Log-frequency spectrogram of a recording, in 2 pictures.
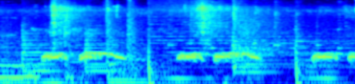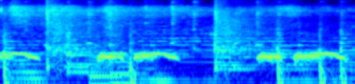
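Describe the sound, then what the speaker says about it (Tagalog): A dove coos over and over in a steady repeating rhythm, close and clear, with no voices. "Yung ibon no, hindi titigil."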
